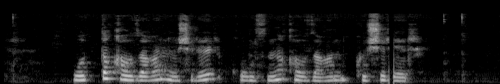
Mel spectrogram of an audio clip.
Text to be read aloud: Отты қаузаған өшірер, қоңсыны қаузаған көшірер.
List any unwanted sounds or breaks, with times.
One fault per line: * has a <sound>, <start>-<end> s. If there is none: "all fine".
* has a dropout, 3.9-3.9 s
